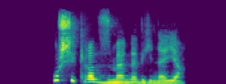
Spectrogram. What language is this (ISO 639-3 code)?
kab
